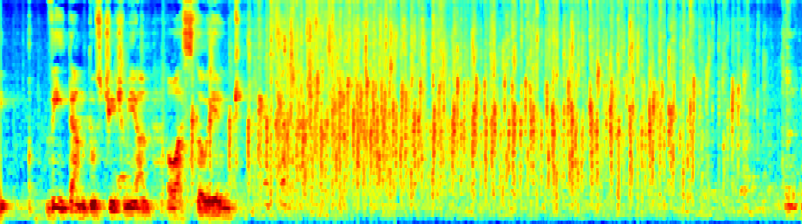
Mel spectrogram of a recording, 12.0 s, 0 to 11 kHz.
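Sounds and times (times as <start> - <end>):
audience applauding: 2.8 - 11.9.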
